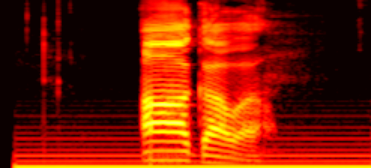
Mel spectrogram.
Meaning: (noun) a native or inhabitant of Aargau, a canton of Switzerland; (adjective) of Aargau
- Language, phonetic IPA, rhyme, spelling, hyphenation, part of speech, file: German, [ˈaːɐ̯ˌɡaʊ̯ɐ], -aʊ̯ɐ, Aargauer, Aar‧gau‧er, noun / adjective, De-Aargauer.ogg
